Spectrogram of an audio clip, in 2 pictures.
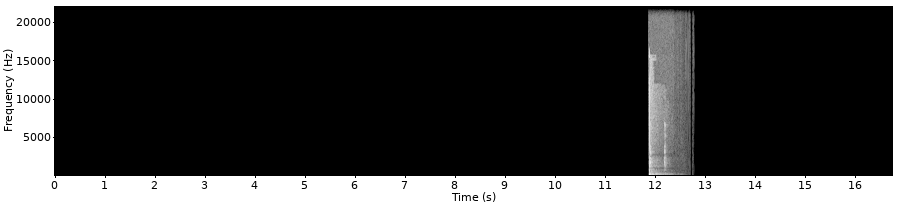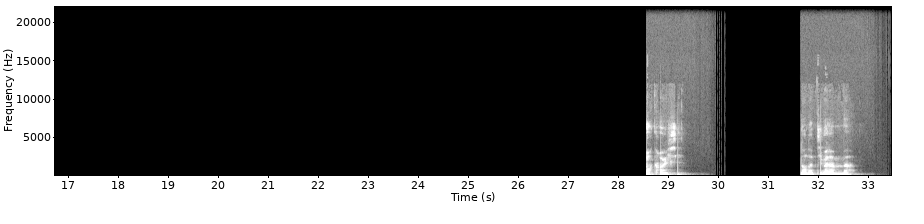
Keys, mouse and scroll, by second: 0.6 alt+click, 0.9 alt+middle click, 2.3 click, 3.7-7.5 typing, 5.8 middle click, 7.5 middle click, 7.8 click, 9.0 z, 9.8 z, 10.5 middle click, 12.1-17.7 typing, 14.2 middle click, 17.7 middle click, 18.7 click, 21.8 click, 24.0 click, 29.8 alt+click, 30.4 alt+middle click, 32.2 alt+middle click.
